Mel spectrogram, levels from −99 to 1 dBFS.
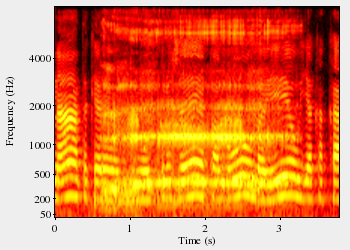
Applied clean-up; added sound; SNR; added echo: none; Burping, eructation; -1 dB; none.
